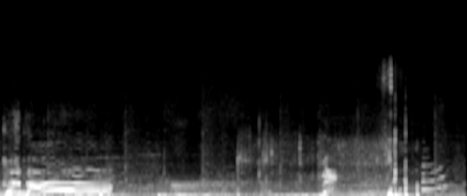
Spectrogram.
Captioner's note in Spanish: Ocupado chapoteando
